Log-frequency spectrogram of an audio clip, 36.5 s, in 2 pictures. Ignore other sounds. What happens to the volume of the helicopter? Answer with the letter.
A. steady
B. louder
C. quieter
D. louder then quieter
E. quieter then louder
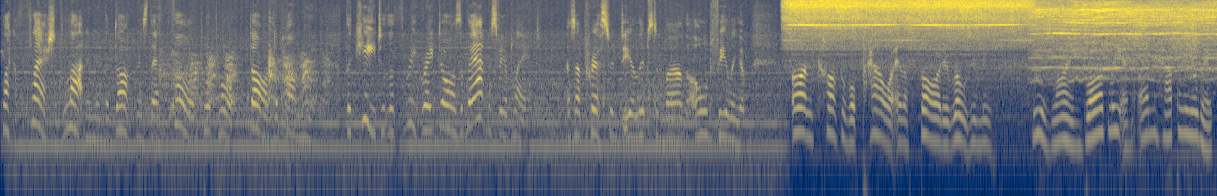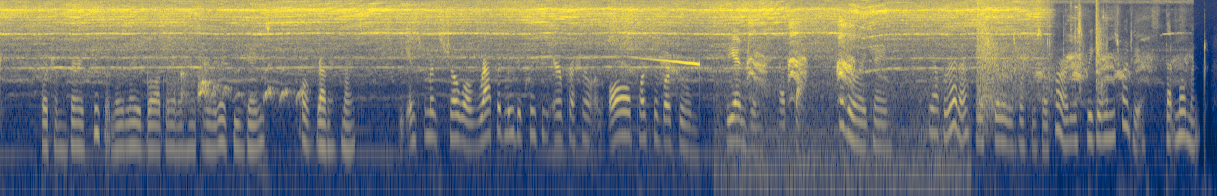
A.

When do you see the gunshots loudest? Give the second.
33 s.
